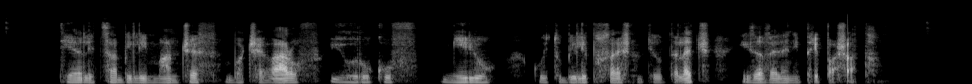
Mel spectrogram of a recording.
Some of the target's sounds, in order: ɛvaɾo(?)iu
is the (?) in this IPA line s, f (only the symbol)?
f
